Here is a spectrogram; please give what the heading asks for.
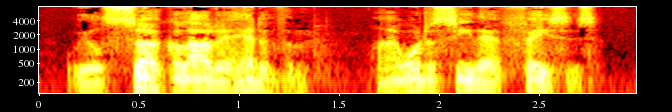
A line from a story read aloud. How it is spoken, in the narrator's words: he growled at me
